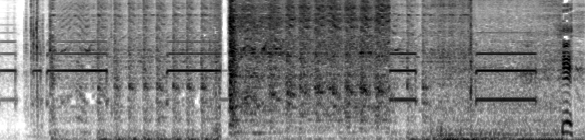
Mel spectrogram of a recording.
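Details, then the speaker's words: Police-model Jeep Cherokee XJ, dead for six months, first start on a cold day after replacing a failed crankshaft position sensor: starter churns briefly, catches and settles into steady, even idle with no misfire. "started right up all right that is great guys that is great"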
